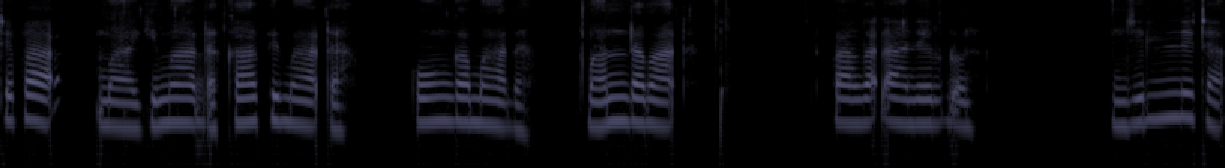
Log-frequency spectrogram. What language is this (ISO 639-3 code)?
fuv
